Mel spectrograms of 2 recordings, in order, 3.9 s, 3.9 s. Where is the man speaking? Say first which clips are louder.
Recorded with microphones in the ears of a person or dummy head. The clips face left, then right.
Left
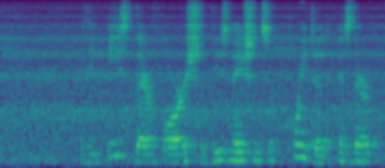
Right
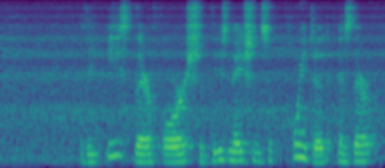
Right 8 dB; 60° right (ahead or behind), 0.7 m.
